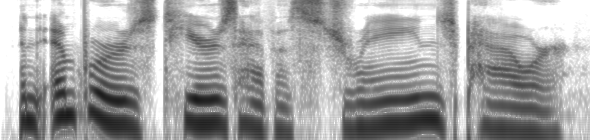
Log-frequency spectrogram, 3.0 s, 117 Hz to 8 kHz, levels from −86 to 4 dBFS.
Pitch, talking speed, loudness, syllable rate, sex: 185 Hz, 140 wpm, -16 LUFS, 4.1 syllables/s, female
